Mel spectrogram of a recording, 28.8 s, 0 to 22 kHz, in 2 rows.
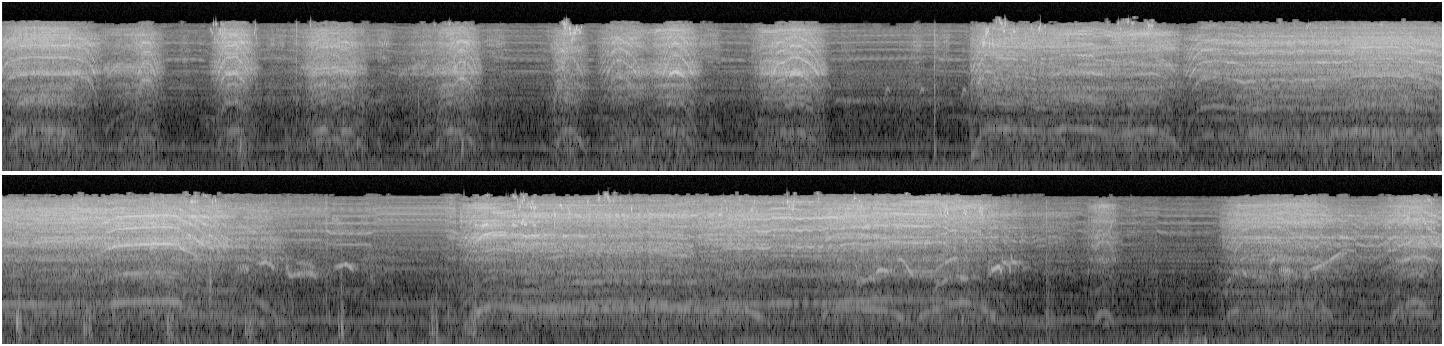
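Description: Battery-powered RC scale model Liebherr LR632 track loader whirring and whining from its electric motors, gearing and hydraulics. It goes in short bursts about twice a second at first, then in two long runs with the whine rising and falling in pitch while it drives carrying a loaded bucket, then short bursts again near the end.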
